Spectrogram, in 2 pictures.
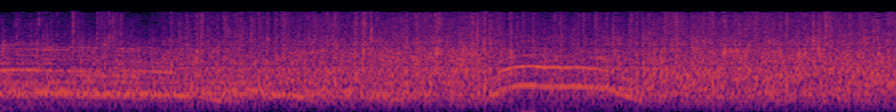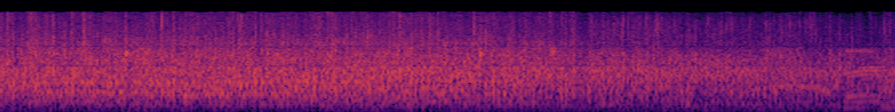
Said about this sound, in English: So that is the moment, and you will see that they will clap and clap and clap for over a minute as the Conservative Party of Canada, the Liberals and the NDP, our opponents, the woke cult, basically join together in unanimous consent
